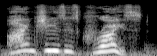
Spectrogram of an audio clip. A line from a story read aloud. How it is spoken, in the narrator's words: yelling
